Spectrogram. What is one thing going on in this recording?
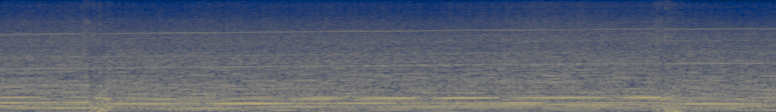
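A gearbox clunks through quick upshifts.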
